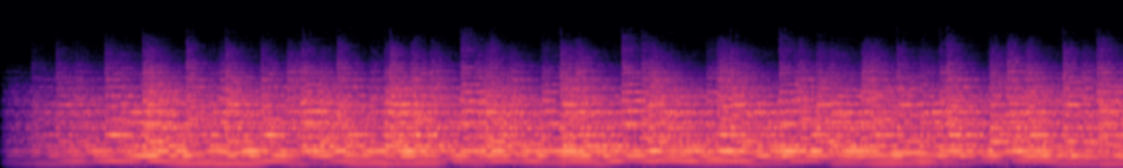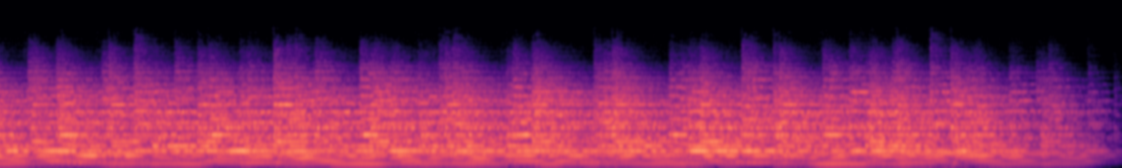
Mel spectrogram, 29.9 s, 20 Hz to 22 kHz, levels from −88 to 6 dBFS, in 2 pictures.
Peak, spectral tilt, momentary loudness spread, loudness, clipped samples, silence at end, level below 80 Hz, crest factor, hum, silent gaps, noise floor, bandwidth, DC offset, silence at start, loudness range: -2 dBFS; -6 dB/octave; 5 LU; -18 LUFS; under 0.1%; 0.2 s; -62 dBFS; 16 dB; none; none; -40 dBFS; 8 kHz; under 0.1%; 0.2 s; 1 LU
